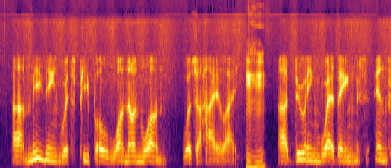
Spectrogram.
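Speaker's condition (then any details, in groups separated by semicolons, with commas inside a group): ALS; limb onset, muscle twitches and hand weakness at onset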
